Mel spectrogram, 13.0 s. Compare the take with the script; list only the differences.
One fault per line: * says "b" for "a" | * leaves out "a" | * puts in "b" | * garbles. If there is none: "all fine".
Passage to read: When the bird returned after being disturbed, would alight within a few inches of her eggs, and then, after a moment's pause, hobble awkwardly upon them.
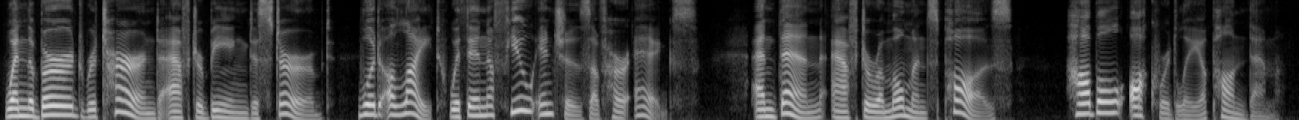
all fine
